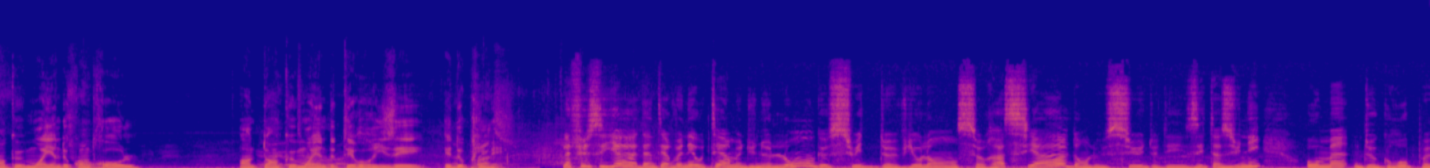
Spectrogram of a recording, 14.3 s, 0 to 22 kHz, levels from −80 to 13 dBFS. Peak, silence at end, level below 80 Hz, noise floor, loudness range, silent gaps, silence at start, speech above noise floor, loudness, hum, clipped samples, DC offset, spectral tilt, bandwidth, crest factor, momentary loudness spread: -12 dBFS; 0 s; -44 dBFS; -47 dBFS; 1 LU; none; 0 s; 22 dB; -26 LUFS; none; under 0.1%; under 0.1%; -5.5 dB/octave; 15 kHz; 14 dB; 5 LU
